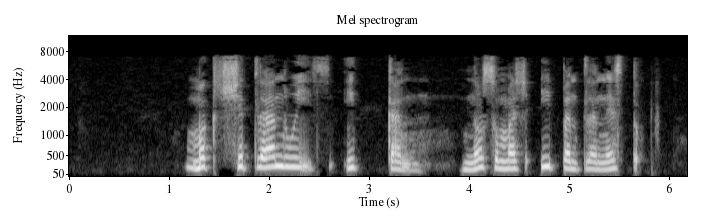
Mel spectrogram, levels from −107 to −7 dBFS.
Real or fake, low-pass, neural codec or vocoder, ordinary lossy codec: real; 7.2 kHz; none; MP3, 48 kbps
